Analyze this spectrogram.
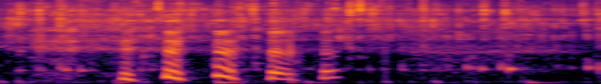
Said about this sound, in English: I probably should not fill up my entire glass. Sorry, I'm only having one, so that the rest is yours.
